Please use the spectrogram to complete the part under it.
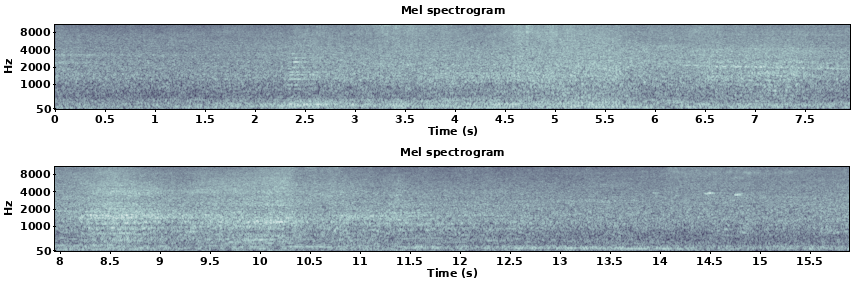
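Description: Footsteps tap on a paved walkway.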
